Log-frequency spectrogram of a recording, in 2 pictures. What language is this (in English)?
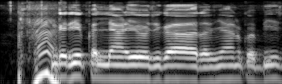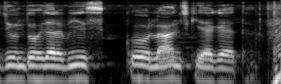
Hindi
